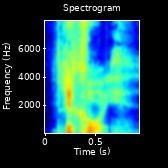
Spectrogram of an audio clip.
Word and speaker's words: Yokoi: The Game Boy, the invention of a guy at Nintendo named Gunpei Yokoi, I believe is how it's pronounced. – Yokoi.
